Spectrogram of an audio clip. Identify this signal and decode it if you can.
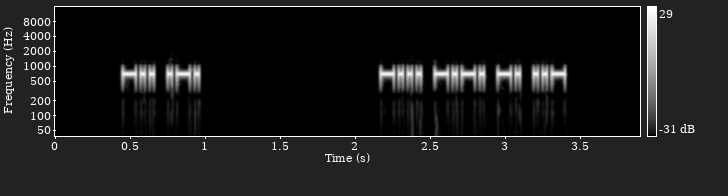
Morse code, heard as a keyed tone, about 40 wpm, 700 Hz. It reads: DR BCNU
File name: IQE Course 3 - Lesson 89 - YAGI - Two Elements - 40wpm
